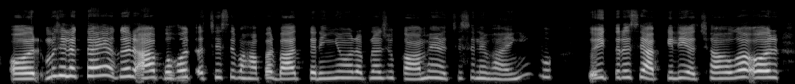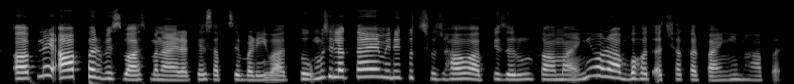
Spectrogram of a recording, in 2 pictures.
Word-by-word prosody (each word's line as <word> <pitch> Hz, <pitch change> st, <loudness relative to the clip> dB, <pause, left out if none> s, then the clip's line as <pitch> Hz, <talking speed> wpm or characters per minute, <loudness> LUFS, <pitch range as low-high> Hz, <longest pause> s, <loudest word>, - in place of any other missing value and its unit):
और 260 Hz, 0 st, +6 dB
मुझे 395 Hz, +4 st, +3 dB
लगता 390 Hz, 0 st, +3 dB
है 405 Hz, +2 st, +5 dB
अगर 365 Hz, +1 st, +2 dB
आप 320 Hz, 0 st, +5 dB
बहुत 315 Hz, +4 st, +1 dB
अच्छे 275 Hz, +4 st, -5 dB
से 330 Hz, +2 st, -9 dB
वहाँ 275 Hz, -3 st, -2 dB
पर 300 Hz, -, +1 dB
बात 260 Hz, 0 st, +3 dB
करेंगी 275 Hz, +1 st, -1 dB
और 300 Hz, 0 st, -2 dB
अपना 295 Hz, +1 st, -3 dB
जो 300 Hz, +1 st, -8 dB
काम 250 Hz, +3 st, 0 dB
है 305 Hz, -1 st, -1 dB
अच्छे 280 Hz, +2 st, -11 dB
से 305 Hz, +3 st, -13 dB
निभाएँगी 260 Hz, -1 st, -4 dB, 0.2 s
वो, 335 Hz, 0 st, -8 dB, 0.4 s
तो -, -, -2 dB
एक 320 Hz, -2 st, -1 dB
तरह 320 Hz, +1 st, -2 dB
से 320 Hz, +2 st, -5 dB
आपके 270 Hz, +2 st, +2 dB
लिए 295 Hz, +1 st, -1 dB
अच्छा 275 Hz, +2 st, -2 dB
होगा 315 Hz, +5 st, +4 dB
और 315 Hz, 0 st, +6 dB, 0.4 s
अपने 375 Hz, +9 st, 0 dB
आप 345 Hz, +1 st, +6 dB
पर 350 Hz, -2 st, +3 dB
विश्वास 245 Hz, -5 st, -1 dB
बनाए 210 Hz, -3 st, -1 dB
रखें 205 Hz, +4 st, -6 dB
सबसे 225 Hz, -1 st, -7 dB
बड़ी 200 Hz, +1 st, -6 dB
बात 200 Hz, -, -4 dB
तो। 250 Hz, -1 st, -1 dB
मुझे 330 Hz, +6 st, -4 dB
लगता 335 Hz, 0 st, +2 dB
है 360 Hz, 0 st, +5 dB
मेरे 315 Hz, -1 st, -4 dB
कुछ 315 Hz, 0 st, -13 dB
सुझाव 250 Hz, 0 st, -2 dB
आपके 235 Hz, +2 st, -3 dB
ज़रूर 230 Hz, +1 st, -4 dB
काम 225 Hz, -1 st, -3 dB
आएँगे 280 Hz, -, -7 dB
और 375 Hz, -, +1 dB
आप 315 Hz, -3 st, +3 dB
बहुत 255 Hz, -2 st, -6 dB
अच्छा 225 Hz, +2 st, -8 dB
कर 225 Hz, -2 st, -7 dB
पाएँगी 200 Hz, +4 st, -7 dB
वहाँ 200 Hz, -2 st, -14 dB
पर। -, -, -16 dB
280 Hz, 225 wpm, -21 LUFS, 245-320 Hz, 0.4 s, और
